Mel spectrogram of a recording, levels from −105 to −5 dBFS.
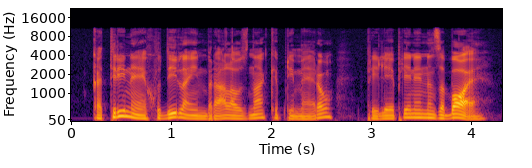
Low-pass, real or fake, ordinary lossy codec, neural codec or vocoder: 10.8 kHz; real; none; none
